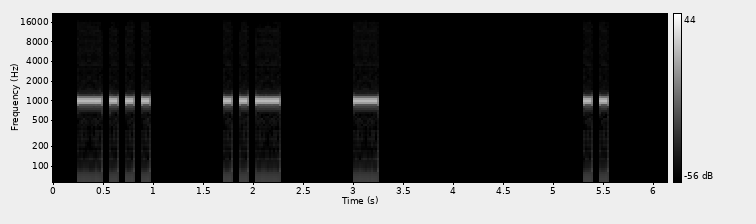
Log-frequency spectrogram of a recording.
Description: Morse code, heard as a keyed tone, about 15 wpm, spaced as for 8 wpm, 1000 Hz. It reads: BUT I
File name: qotdfiles / 8wpm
